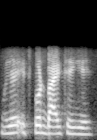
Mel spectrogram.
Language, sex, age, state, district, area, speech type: Hindi, female, 18-30, Uttar Pradesh, Jaunpur, rural, conversation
